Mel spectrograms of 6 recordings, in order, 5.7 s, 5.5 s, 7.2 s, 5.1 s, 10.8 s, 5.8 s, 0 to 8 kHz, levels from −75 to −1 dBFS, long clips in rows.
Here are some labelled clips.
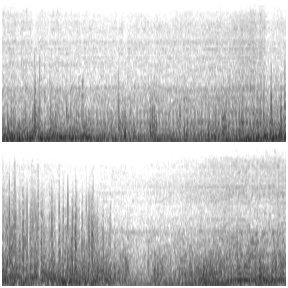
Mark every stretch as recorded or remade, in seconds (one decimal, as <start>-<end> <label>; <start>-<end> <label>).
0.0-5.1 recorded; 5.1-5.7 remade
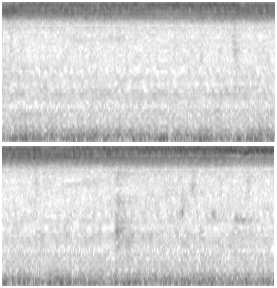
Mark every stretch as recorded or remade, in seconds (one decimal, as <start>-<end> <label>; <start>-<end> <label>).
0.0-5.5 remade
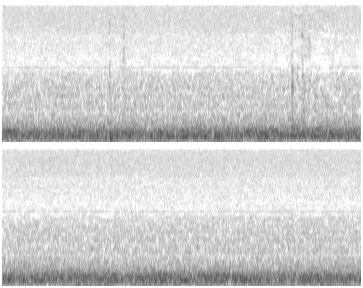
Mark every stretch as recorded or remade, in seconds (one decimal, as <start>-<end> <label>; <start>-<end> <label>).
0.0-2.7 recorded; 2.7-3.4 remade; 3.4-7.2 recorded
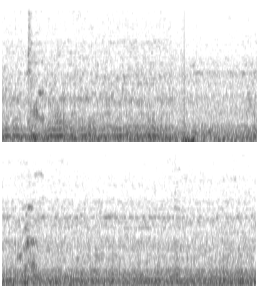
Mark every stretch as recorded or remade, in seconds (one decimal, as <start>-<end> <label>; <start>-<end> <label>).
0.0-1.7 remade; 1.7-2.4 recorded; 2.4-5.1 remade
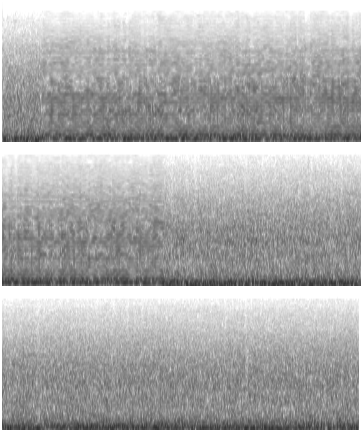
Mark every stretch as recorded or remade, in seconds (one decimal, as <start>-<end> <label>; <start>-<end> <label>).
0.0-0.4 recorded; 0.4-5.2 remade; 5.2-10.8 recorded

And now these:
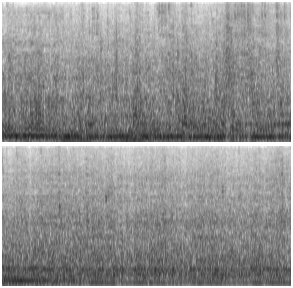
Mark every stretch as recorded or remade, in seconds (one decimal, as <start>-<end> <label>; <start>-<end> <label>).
0.0-0.6 remade; 0.6-5.8 recorded

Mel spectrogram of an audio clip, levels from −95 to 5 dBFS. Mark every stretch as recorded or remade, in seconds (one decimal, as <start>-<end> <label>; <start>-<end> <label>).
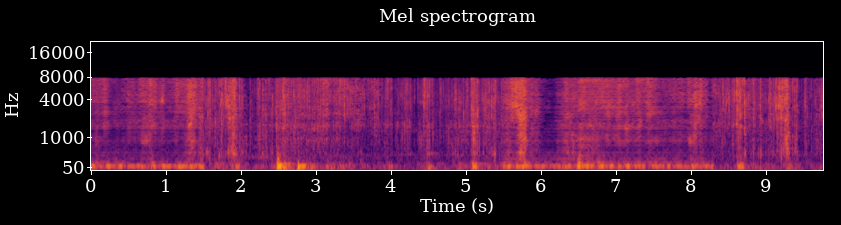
0.0-1.5 remade; 1.5-5.5 recorded; 5.5-8.3 remade; 8.3-9.8 recorded

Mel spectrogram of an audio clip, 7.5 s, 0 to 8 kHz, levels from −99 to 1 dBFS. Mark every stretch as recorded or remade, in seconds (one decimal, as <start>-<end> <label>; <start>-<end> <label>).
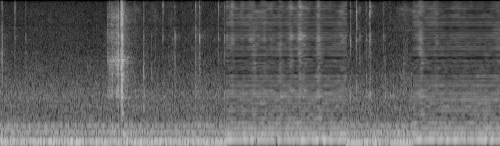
0.0-3.4 recorded; 3.4-5.2 remade; 5.2-6.2 recorded; 6.2-7.5 remade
